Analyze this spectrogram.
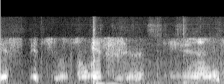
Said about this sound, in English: do you have the radio on in the background? I'm hearing an echo of you.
